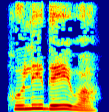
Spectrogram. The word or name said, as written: ಹುಲಿದೇವ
